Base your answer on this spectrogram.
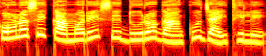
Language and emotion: Odia, neutral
